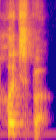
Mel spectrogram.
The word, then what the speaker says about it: chutzpah: Some people drop the c right from the front, and they go straight to chutzpah. Think of it as a stop sign in New York. It's kind of there, but it's not really important, right? So you can go right through that and not worry too much.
